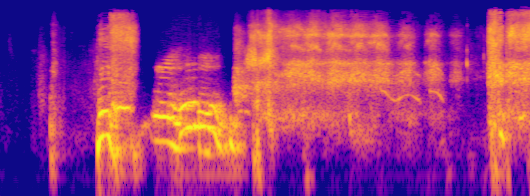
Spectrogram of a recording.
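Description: A sharp, loud sneeze bursts out, followed by strained, wavering groans and moans of pain from a person whose back has gone out from the sneeze, then a breathy exhale and another sudden noisy burst at the end.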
